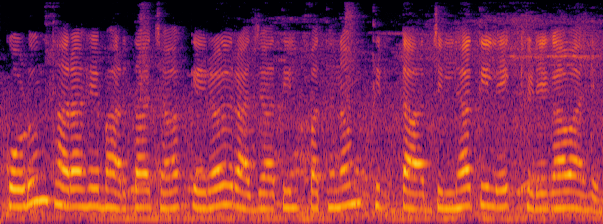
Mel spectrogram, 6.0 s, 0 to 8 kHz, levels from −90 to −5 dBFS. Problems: none marked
